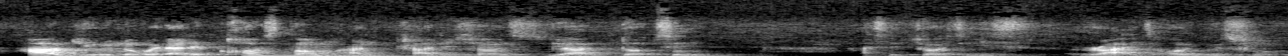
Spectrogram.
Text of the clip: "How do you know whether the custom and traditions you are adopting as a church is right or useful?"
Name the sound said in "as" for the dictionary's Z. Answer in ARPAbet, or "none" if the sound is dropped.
S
